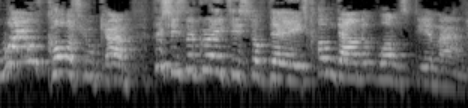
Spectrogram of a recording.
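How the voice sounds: With audible room echo, a man puts on a character voice at extremely high pitch, using big pitch swings at a fairly slow pace.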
